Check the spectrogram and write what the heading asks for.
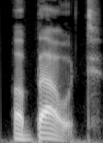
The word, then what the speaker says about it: about: it's really not okay the schah which is represented by this symbol it's like that neutral almost lazy vowel sound that we use in unstressed syllables okay and the guide gives the example of the word about we don't say AA you know with a strong emphasis on bout right right it's about you're right oh wow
